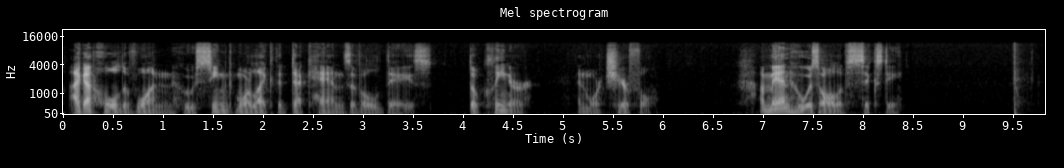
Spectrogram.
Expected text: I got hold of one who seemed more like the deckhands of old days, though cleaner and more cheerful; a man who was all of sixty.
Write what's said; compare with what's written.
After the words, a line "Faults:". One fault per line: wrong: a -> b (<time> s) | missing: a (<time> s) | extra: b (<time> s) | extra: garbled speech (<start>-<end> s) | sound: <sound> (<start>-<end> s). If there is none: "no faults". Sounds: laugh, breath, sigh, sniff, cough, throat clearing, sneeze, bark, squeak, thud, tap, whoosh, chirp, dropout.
I got hold of one who seemed more like the deckhands of old days, though cleaner and more cheerful; a man who was all of sixty.
Faults:
sound: thud (9.5-9.7 s)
